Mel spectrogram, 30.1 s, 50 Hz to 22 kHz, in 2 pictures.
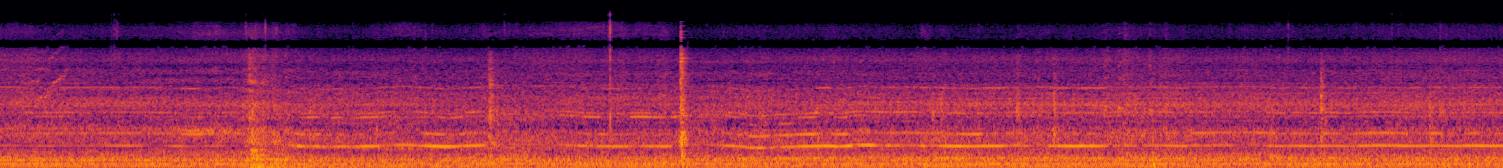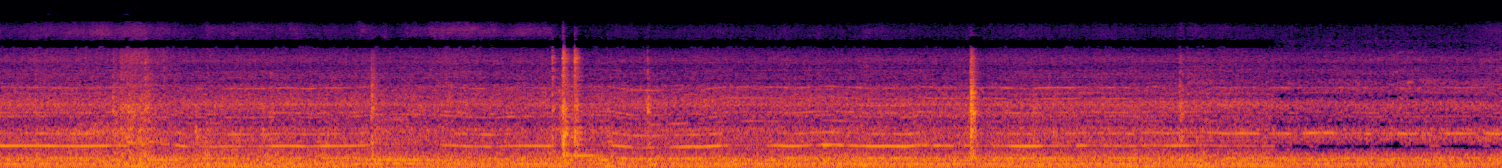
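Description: JCB 3DX backhoe loader's diesel engine running under load with a wavering whine as it works its arm, and several sharp knocks as the bucket digs and drops soil into a steel dump truck body.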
